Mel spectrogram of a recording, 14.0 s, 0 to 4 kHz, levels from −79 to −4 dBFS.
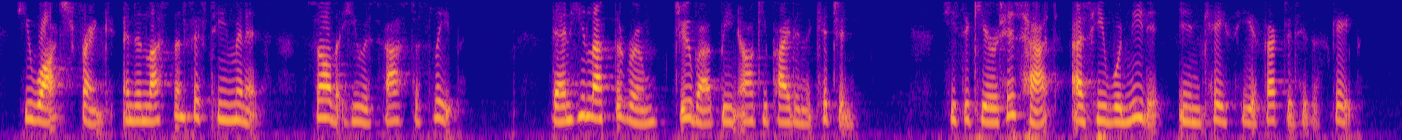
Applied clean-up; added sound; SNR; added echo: none; none; none; none.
